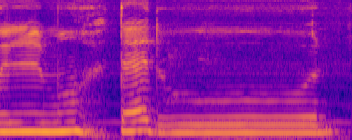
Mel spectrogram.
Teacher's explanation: وقف کرتے ہوئے آخری حرف ساکن ہو جاتا ہے تو ہم یہاں پہ نون کو ساکن کر دیں گے۔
